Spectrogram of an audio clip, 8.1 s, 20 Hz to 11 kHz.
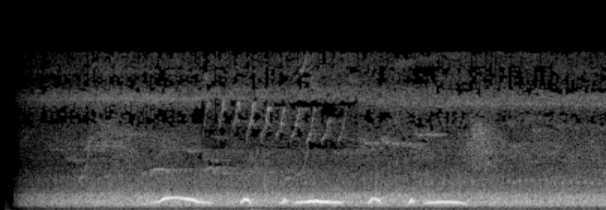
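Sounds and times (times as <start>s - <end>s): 
pale-vented pigeon cooing: 1.9s - 6.3s.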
